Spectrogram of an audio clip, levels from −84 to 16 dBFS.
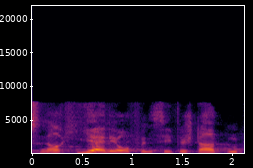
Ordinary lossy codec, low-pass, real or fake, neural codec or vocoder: none; none; fake; codec, 16 kHz, 6 kbps, DAC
